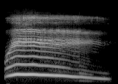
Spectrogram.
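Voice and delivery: high, gleeful squeal; excited whee. Real, not acted. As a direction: squeal with delight mid-air. Car flying off a jump.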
